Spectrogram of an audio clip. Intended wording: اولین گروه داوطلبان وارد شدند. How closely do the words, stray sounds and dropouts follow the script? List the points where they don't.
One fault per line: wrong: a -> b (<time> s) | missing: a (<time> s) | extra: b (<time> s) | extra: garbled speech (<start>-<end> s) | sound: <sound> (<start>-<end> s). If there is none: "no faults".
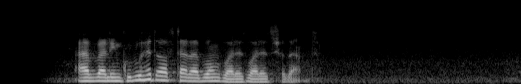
extra: وارد (2.4 s)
